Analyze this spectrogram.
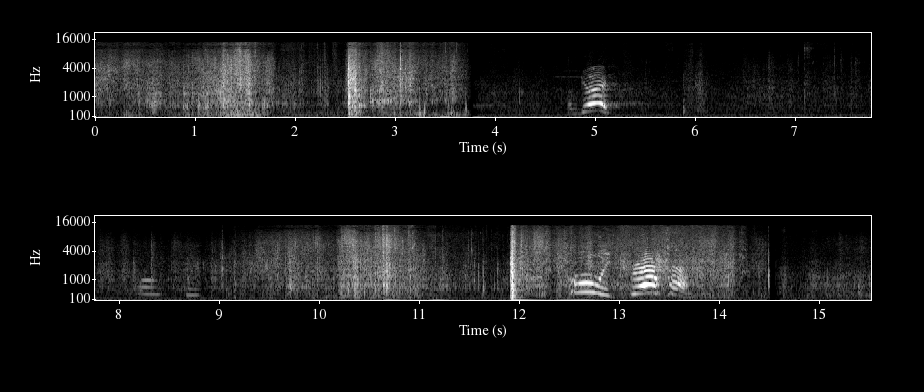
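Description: A snowboard scrapes and hisses across snow.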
